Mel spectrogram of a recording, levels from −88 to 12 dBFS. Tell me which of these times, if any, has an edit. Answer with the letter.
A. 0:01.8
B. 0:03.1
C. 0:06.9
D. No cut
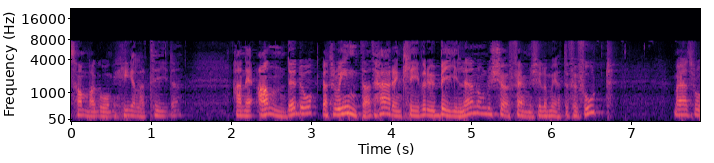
B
